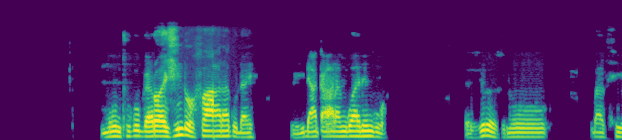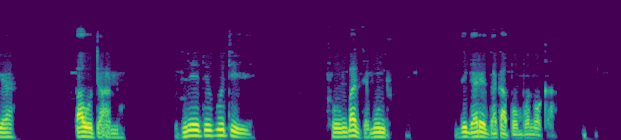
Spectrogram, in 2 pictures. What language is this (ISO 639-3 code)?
ndc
